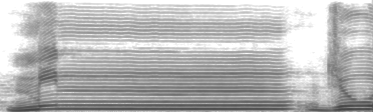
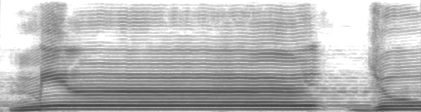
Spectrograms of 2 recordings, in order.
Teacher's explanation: नाक में आवाज को ले जाकर जाहिर नहीं बल्कि छुपाएंगे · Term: इफा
